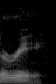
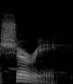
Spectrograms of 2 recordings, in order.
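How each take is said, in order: First: The name begins with an s sound. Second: The name begins with an sh sound. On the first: The speaker calls it right. "it's it's Suri" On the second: The speaker calls it wrong. "not Shuri"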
